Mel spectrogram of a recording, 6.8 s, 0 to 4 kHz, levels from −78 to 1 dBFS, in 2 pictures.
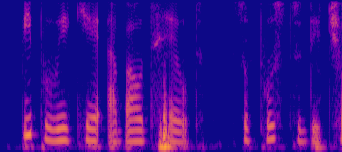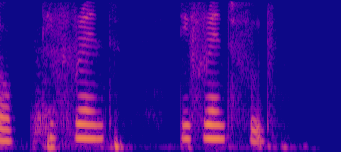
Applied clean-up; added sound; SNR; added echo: neural mask model Resemble Enhance denoiser.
